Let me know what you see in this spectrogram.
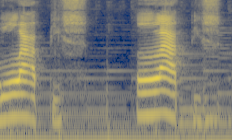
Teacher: paroxítona já é a palavra que tenha penúltima sílaba tônica · É o lá que é o mais forte, não é o pis que é a última.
